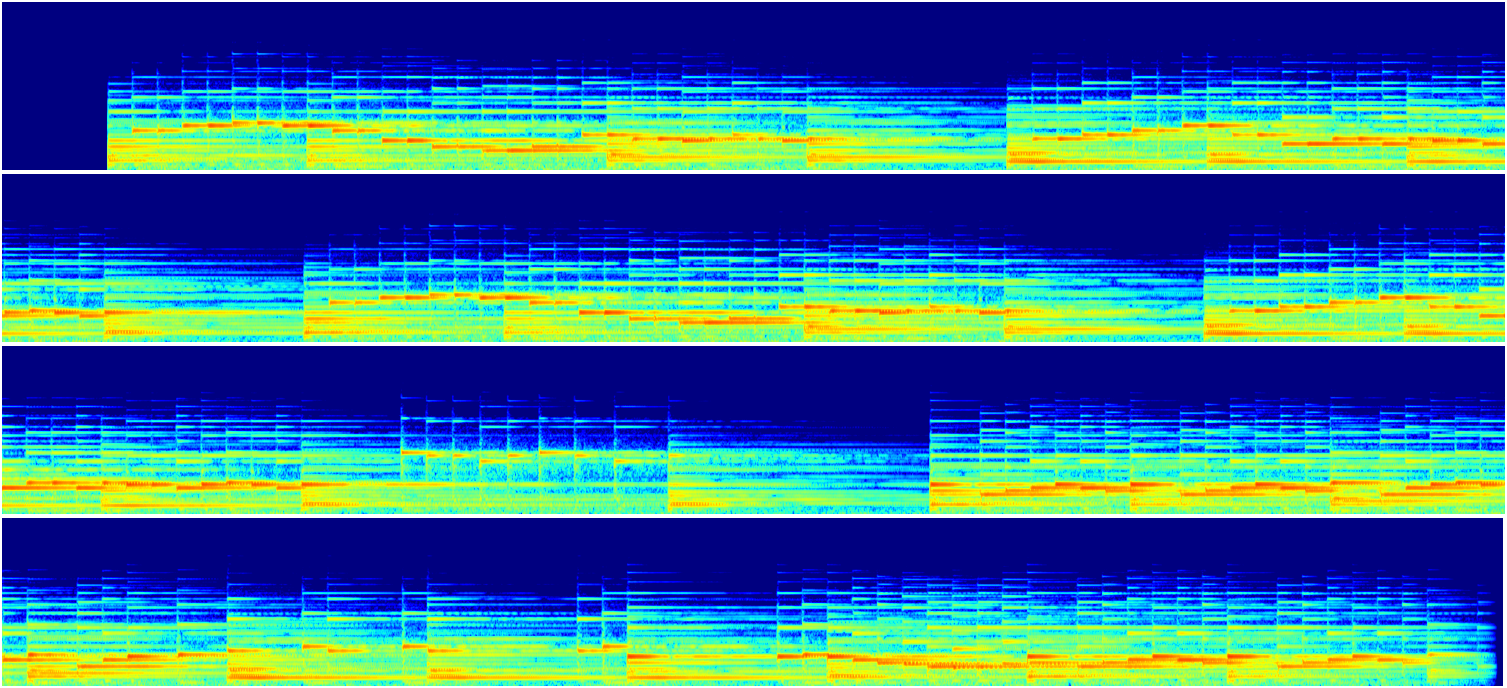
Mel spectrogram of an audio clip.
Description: EASY MEDIUM Piano Tutorial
